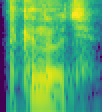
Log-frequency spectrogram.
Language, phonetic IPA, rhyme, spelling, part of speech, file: Russian, [tknutʲ], -utʲ, ткнуть, verb, Ru-ткнуть.ogg
- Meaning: 1. to poke, to jab, to stick, to prod 2. to hit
